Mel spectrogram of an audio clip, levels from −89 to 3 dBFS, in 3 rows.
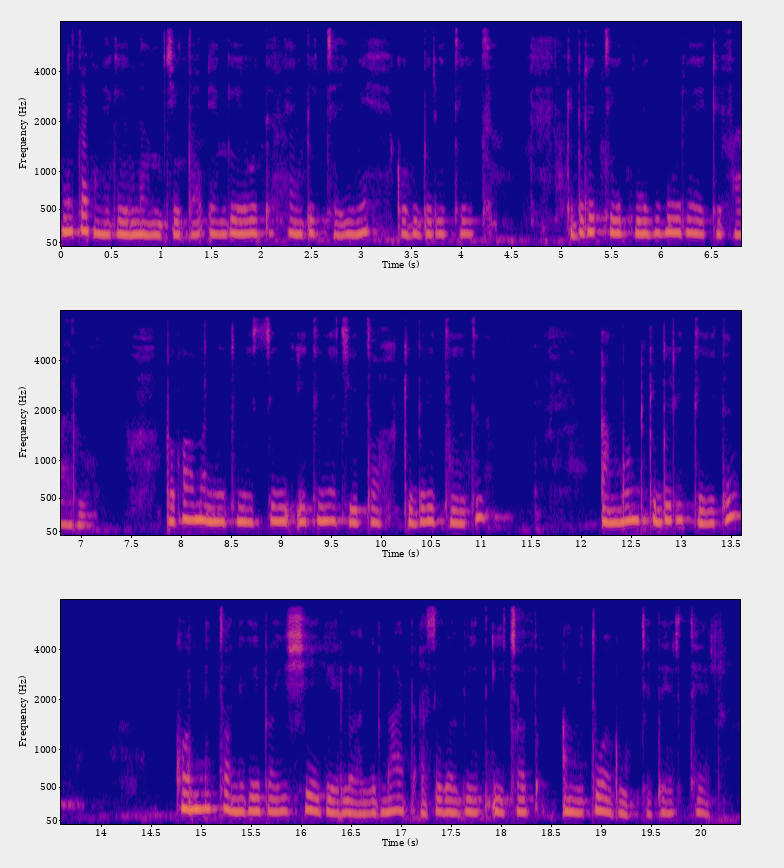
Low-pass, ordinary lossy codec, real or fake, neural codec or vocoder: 7.2 kHz; none; fake; codec, 16 kHz, 4 kbps, FreqCodec, smaller model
